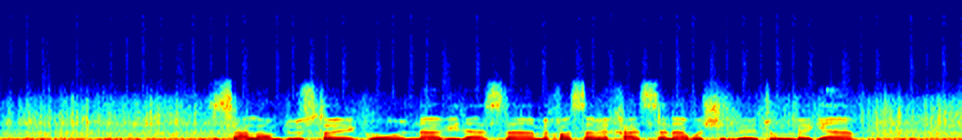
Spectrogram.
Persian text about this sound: ببخشید اگه صدا خوب نمیاد الان تو اتوبانم و داره بارون میاد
